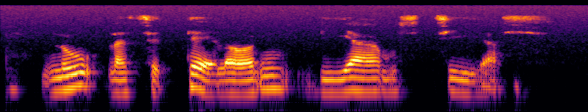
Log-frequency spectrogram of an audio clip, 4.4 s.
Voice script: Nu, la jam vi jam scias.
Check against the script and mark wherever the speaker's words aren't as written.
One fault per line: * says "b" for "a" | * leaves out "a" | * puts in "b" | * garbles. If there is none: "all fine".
* says "ceteron" for "jam"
